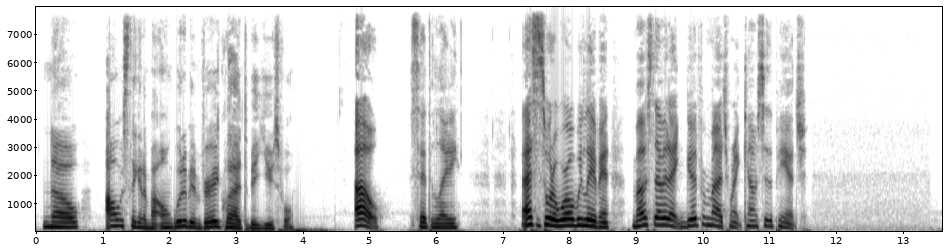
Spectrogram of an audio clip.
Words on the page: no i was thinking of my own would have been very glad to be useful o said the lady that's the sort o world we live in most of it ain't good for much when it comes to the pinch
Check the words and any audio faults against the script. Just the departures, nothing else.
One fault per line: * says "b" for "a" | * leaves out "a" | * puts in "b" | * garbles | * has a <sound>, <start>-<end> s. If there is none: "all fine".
all fine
